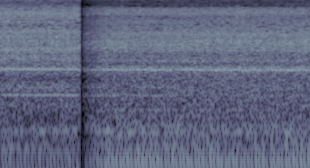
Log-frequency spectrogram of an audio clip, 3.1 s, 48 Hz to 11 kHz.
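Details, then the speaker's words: VW Passat B5 with Valeo 90A alternator, after reinstall: smooth even idle, faint steady belt-end whine, no groaning; alternator healthy, slight clutch bearing noise audible. "Everything is quiet The generator no longer groans The engine is running ok in general silence"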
